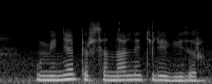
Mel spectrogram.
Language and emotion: Russian, neutral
